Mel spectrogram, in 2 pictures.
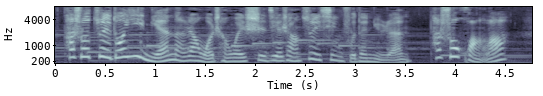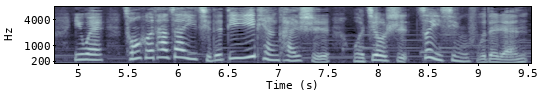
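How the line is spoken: Laughing. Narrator (Chinese): 姑娘笑着说

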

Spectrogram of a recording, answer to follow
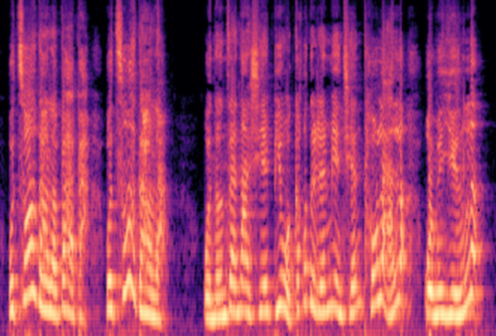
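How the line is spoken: Excited shouting. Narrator (Chinese): 他冲进厨房，兴奋的大喊

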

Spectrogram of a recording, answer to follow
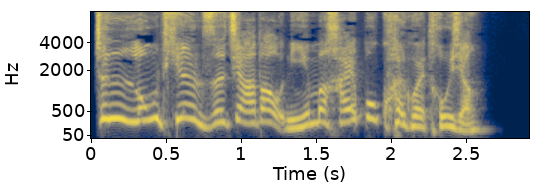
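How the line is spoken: Shouting while charging. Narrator (Chinese): 农民军一边往树林里冲，一边喊

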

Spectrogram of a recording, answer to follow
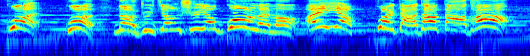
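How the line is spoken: Boys shouting. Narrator (Chinese): 男孩子们则发出喊声

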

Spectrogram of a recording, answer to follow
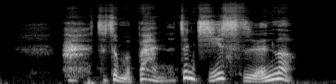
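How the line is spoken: Long sigh. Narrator (Chinese): 赵刚、田心雨长叹了一口气

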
